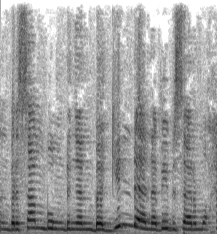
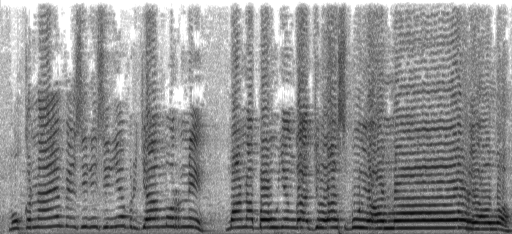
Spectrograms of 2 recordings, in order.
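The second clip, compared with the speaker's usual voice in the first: loud, higher-pitched dismayed outcry; exasperated complaint; 4 semitones higher, 7 dB louder than usual. Acted. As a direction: stretch the cry to God in mock dismay. Mock complaint about mouldy, smelly prayer garment.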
